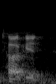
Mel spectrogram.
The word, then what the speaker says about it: Tucket: Junior Sun and then Tucket, like bucket but with a T.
